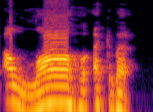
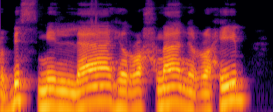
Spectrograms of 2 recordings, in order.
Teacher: بسم اللہ کے اندر لام باریک پڑا جاتا ہے. گویا کہ کنڈیشنل ہے، کبھی موٹا اور کبھی باریک پڑا جاتا ہے.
